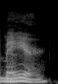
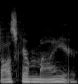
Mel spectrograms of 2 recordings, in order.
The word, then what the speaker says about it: Oscar Mayer: they think that what does the way it's pronounced Mike it's not mayor it's Oscar Mayer yeah yeah no that is odd though because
